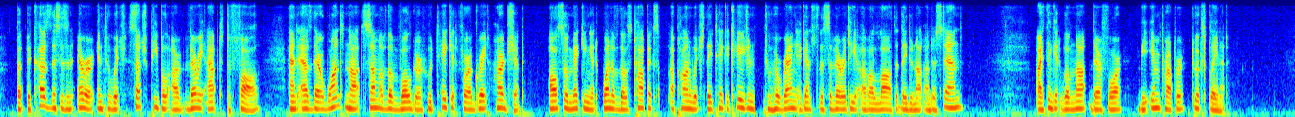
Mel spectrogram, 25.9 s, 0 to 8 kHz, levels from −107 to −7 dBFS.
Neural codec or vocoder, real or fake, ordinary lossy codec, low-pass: none; real; Opus, 16 kbps; 7.2 kHz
